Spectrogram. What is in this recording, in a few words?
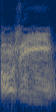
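on fire, Czech, mood low; speech; War Thunder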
